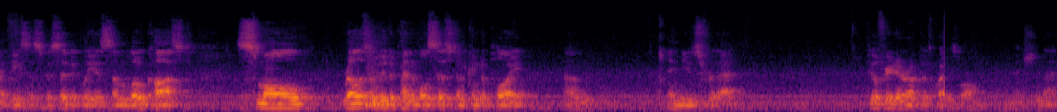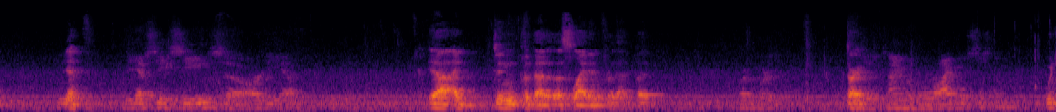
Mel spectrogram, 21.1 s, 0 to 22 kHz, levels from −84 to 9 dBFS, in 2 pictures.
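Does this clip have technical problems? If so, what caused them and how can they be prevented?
Yes. There are four abrupt skips at 4.65, 9.45, 14.25 and 19.05 s, each dropping roughly a fifth of a second with the two sides butted together. That regular spacing points to audio missing between chunks, likely from a recorder working in 5-second blocks. Keeping capture continuous, or overlapping the chunks, should prevent it.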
